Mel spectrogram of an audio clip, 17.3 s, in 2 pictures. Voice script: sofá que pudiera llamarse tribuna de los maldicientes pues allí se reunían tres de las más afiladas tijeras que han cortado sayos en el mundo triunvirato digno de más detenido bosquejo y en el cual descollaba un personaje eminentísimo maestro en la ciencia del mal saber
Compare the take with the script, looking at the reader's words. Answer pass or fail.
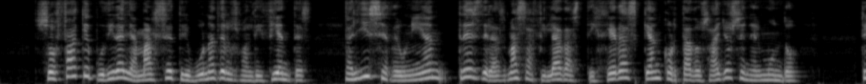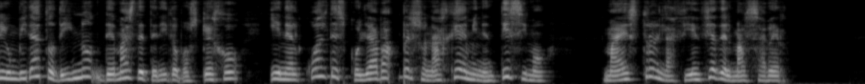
fail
